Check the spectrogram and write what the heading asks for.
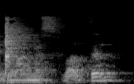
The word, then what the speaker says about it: Johannes Walter: L'ospite è Johannes Walter, EU University of Applied Science, è giusta la pronuncia?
